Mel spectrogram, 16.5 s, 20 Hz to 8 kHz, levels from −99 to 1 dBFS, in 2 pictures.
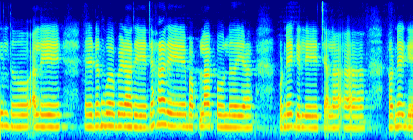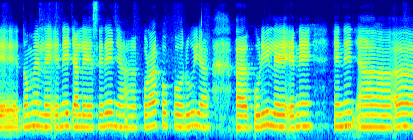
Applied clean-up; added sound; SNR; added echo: none; none; none; none.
